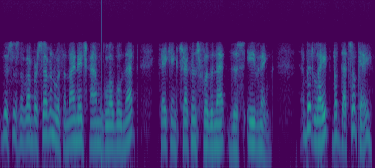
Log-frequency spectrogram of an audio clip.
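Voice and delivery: normal talking voice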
